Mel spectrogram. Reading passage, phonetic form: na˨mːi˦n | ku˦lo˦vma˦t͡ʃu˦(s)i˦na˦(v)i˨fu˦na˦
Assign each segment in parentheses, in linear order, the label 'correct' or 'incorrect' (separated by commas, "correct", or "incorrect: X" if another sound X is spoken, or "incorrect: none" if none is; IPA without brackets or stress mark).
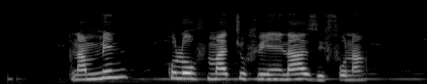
incorrect: f, incorrect: z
